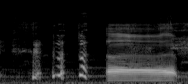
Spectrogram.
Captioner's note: laughs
